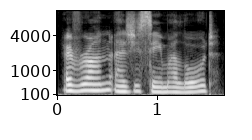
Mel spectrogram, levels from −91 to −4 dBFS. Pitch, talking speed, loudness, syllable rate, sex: 210 Hz, 215 wpm, -15 LUFS, 5.8 syllables/s, female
